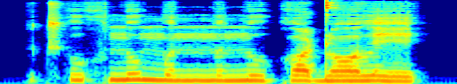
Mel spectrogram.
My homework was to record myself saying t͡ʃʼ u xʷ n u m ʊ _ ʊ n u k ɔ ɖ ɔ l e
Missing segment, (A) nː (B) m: A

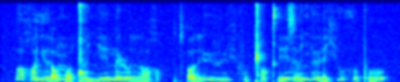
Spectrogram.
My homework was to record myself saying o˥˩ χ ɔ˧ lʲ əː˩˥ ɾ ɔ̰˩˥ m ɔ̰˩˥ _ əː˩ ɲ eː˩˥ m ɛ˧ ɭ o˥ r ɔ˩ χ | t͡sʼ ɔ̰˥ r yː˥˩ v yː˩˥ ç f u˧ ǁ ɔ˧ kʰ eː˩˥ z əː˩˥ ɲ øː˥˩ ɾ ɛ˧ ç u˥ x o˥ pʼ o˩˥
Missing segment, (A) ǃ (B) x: A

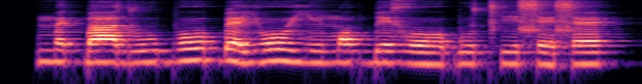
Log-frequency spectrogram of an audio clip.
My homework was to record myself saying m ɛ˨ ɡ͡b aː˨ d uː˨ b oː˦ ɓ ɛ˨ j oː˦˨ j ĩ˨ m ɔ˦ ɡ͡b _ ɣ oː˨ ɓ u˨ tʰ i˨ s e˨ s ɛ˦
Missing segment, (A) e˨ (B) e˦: B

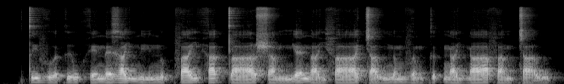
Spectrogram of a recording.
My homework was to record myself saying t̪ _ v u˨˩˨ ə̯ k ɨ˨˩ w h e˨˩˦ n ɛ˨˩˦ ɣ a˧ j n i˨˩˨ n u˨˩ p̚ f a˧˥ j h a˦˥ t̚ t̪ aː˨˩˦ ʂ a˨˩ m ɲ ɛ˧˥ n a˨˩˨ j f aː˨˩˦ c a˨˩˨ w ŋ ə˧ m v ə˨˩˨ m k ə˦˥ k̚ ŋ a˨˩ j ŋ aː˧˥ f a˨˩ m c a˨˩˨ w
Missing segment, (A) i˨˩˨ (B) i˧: B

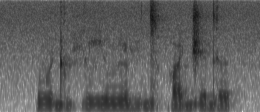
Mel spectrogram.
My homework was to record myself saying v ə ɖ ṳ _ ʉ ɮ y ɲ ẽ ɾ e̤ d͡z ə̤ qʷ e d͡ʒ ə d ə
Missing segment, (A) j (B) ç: B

